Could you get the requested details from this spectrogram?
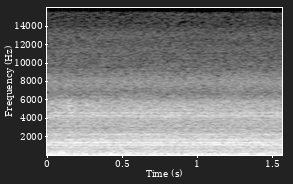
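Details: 5 kW diesel air heater in a 28 ft motorhome, turned up from setting 4 to the highest 5.5: constant, steady roar with a faint even whine, no rattles or surging, quiet enough to talk over, normal running at high setting.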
